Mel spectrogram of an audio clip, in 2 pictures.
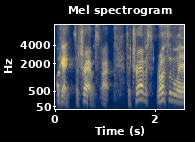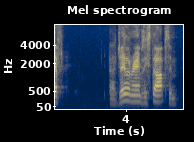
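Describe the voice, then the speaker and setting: A man talks through his take on a sports podcast, thinking out loud and doubling back on his words. His voice sits a little high for a man. The sound is dry, with no room around it. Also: animated, moderate pace, dry recording. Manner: rambling, repeats words while thinking. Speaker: podcast panelist. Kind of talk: casual sports chat.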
